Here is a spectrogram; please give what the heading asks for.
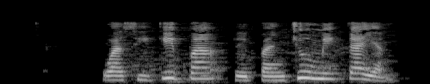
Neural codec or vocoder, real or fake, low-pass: none; real; 7.2 kHz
